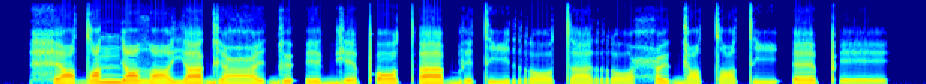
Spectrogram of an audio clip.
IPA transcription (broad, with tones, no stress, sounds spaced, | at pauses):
h ɛ˨ dˤ ɪ˦ n i˦ ðˤ e˨ j a˦ ɡ ɪ˨ ʕ ɪ˨˦ ɡ ʏ˦ ʔ ɪ˨ bʲ ɛ˨ pʼ ɔ˦ tʼ a˦ b ɪ˨ t i˨ r ɔ˨ t a˨ r ɔ˨ ħ ʏ˦ ɡ e˨ tˤ a˨ t i˨ ʔ ɛ˦ pʼ e˨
